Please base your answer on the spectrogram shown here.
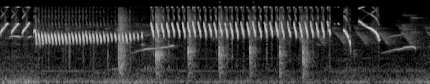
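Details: Kept canary singing a loud, rapid song: quick high notes, a fast buzzy trill held about a second, then a brighter, even faster rattling trill and a few sharp sweeping notes to close.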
